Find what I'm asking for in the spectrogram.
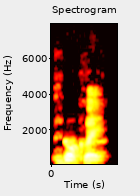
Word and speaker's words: Ngakoue: Ngakoue.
